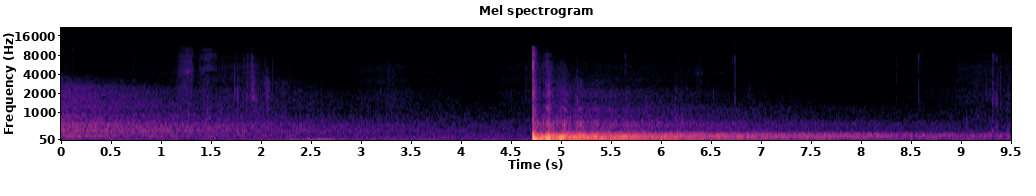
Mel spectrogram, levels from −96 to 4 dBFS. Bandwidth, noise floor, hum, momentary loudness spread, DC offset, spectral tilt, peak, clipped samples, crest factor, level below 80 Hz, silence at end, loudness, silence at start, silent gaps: 9.4 kHz; -69 dBFS; none; 30 LU; under 0.1%; -9 dB/octave; -6 dBFS; under 0.1%; 28 dB; -38 dBFS; 2 s; -30 LUFS; 4.7 s; none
